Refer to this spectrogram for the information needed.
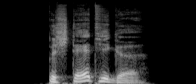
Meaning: inflection of bestätigen: 1. first-person singular present 2. singular imperative 3. first/third-person singular subjunctive I
- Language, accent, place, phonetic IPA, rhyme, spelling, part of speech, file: German, Germany, Berlin, [bəˈʃtɛːtɪɡə], -ɛːtɪɡə, bestätige, verb, De-bestätige.ogg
